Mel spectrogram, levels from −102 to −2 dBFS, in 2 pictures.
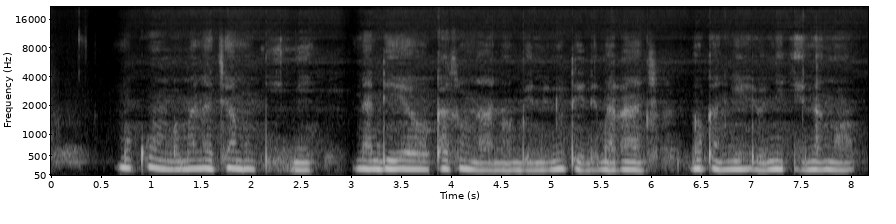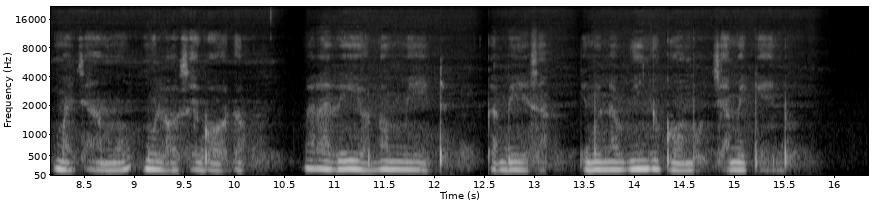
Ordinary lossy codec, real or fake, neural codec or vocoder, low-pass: none; fake; vocoder, 44.1 kHz, 128 mel bands, Pupu-Vocoder; none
